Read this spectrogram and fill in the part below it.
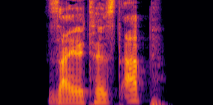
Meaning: inflection of abseilen: 1. second-person singular preterite 2. second-person singular subjunctive II
- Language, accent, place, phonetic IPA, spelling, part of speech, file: German, Germany, Berlin, [ˌzaɪ̯ltəst ˈap], seiltest ab, verb, De-seiltest ab.ogg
